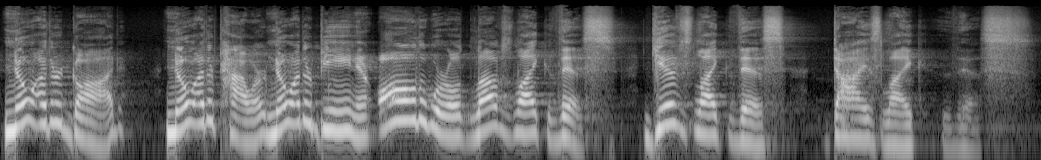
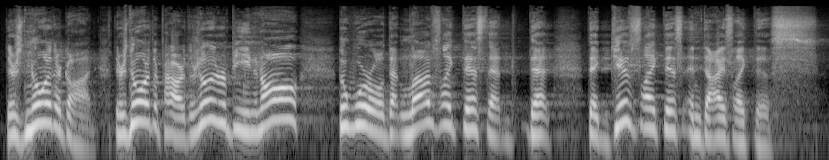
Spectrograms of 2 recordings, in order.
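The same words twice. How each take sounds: First: Slow and weighty, slowing to a near stop on the last words; slow solemn quote reading. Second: Fired-up restatement. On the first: Shown as a demonstration. Preacher reads the author's words to the congregation, slow and solemn. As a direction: read the quote slowly, letting each line sink in. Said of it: "he goes on and he says this". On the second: Real, not acted. Preacher repeats the quote, getting fired up, with building fervor. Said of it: "It gets me fired up".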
